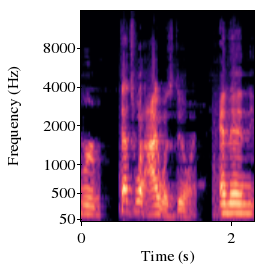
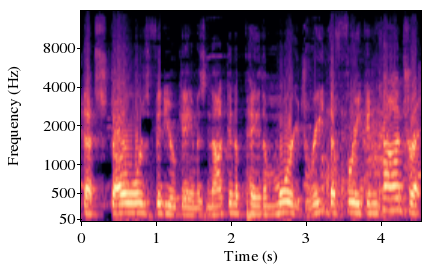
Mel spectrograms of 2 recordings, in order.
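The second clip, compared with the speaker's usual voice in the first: mock stern dad; 3 semitones higher, 7 dB louder than usual. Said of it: "No, I didn't say that".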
